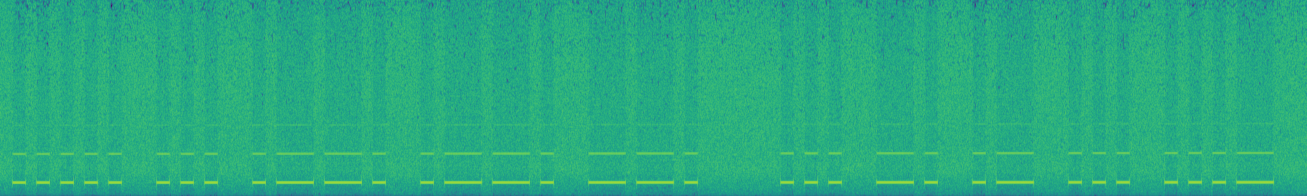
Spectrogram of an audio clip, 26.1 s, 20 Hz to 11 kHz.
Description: Morse code, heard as a keyed tone, machine-sent, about 5 wpm, 810 Hz. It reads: 5SPPG SNASV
